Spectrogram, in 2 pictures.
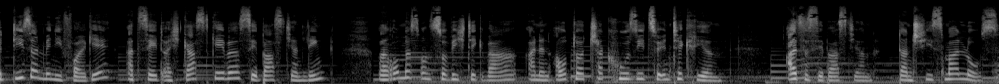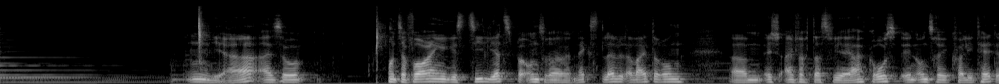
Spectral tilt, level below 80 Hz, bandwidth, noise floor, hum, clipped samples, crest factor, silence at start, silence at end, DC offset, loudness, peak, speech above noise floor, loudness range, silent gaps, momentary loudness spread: -4.5 dB/octave; -58 dBFS; 16.5 kHz; -62 dBFS; none; under 0.1%; 20 dB; 0 s; 0 s; under 0.1%; -27 LUFS; -8 dBFS; 35 dB; 4 LU; none; 9 LU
